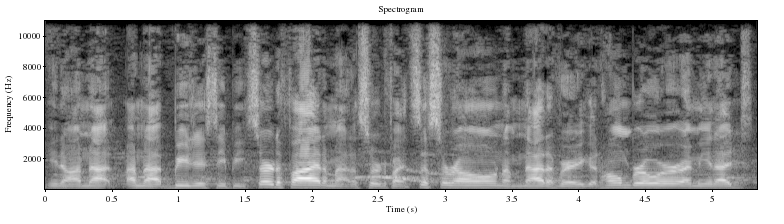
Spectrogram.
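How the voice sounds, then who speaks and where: A man, a journalist, speaking in a relaxed, self-deprecating way in a documentary interview. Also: medium pitch, fast talker, a little hiss or hum.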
